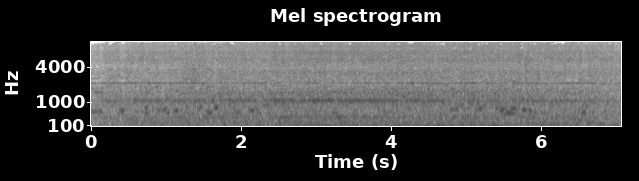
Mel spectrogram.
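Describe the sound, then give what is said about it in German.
A boat returning from the town of Bohr, its engine droning steadily and fairly loud throughout, a low rumbling motor hum with indistinct voices mixed into the background noise. “Dieses Boot kommt gerade aus Bohr zurück.”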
